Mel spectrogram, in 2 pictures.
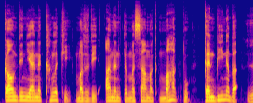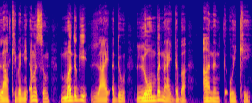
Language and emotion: Manipuri, neutral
